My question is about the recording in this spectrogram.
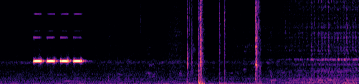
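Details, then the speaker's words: Motorhome with leaking exhaust manifold gasket seals, after running: four quick shrill evenly spaced beeps, then quiet with clicks; the carbon monoxide alarm is going off. "um i went off just went off huh that's kind of scary man so yeah we have i have to definitely get that fixed at least we know that that works"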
